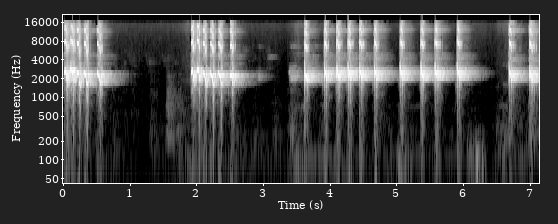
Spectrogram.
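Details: Long fighting song of a yellow-vented bulbul, played as a lure to provoke other bulbuls: short bursts of rapid, bright chattering notes broken by brief silences, later becoming clipped notes repeated in quick clusters.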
